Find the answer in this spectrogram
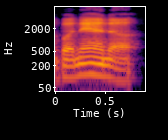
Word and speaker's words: banana: say louder is what we call the stressed syllable, or the one with the accent to it. So banana, so na and banana, so banana, sorry, is the stressed syllable.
